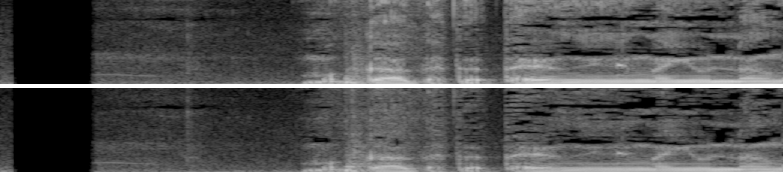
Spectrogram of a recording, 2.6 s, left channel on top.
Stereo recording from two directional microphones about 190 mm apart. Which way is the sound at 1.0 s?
35° left (ahead or behind).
